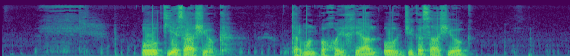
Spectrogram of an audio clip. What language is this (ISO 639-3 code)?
oru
